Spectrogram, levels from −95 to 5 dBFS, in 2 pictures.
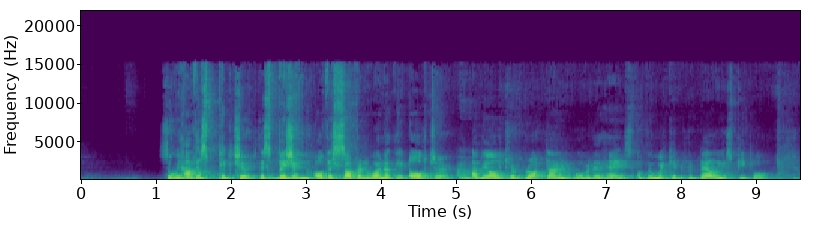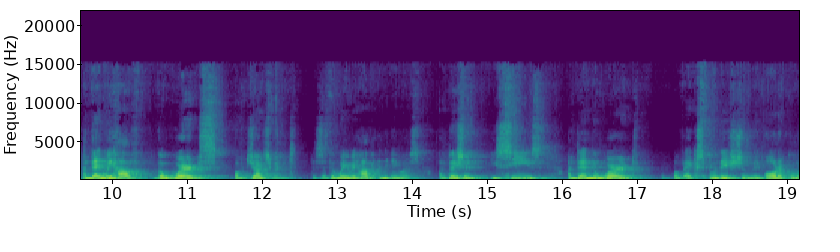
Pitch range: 115-150 Hz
